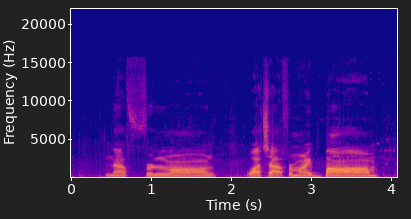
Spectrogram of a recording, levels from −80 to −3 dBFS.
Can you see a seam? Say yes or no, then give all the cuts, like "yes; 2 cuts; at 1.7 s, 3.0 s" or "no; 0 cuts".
no; 0 cuts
